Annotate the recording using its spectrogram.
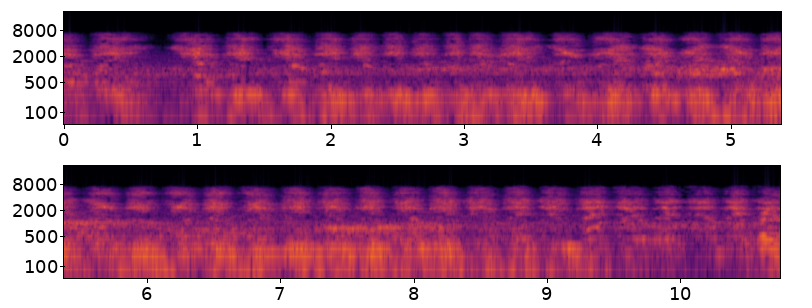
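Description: Hand file rasping quickly back and forth along a steel axe edge as the edge is sharpened, about four strokes a second, with a short pause just after the start.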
